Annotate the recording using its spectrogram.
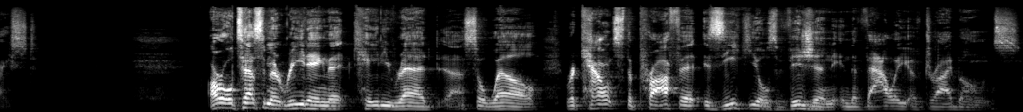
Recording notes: at the Washington National Cathedral in 2008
